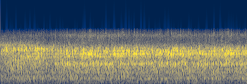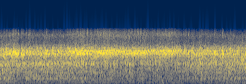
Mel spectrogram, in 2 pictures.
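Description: Steady raspy grinding over an even idle, constant pitch with no clear rhythm; a grinding noise at cold idle, source not yet pinned down.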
